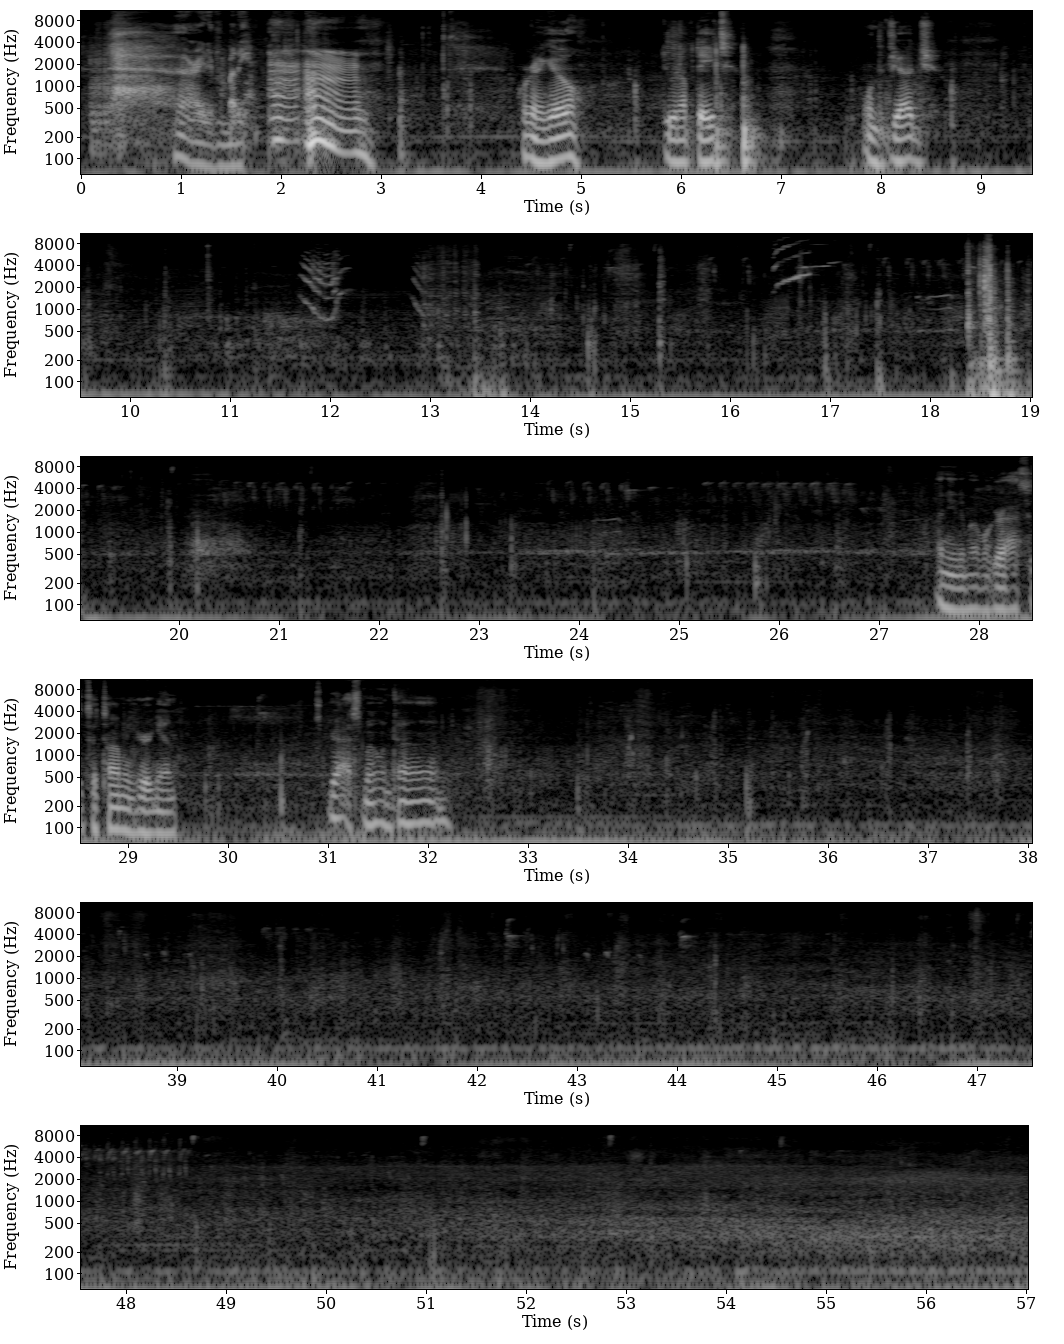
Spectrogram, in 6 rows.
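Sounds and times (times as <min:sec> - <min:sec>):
birds chirping: 0:00.0 - 0:57.0
door shutting heavily: 0:18.4 - 0:19.1.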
